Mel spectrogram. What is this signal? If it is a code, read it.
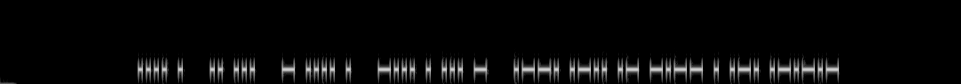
Morse code, heard as a keyed tone, about 30 wpm, 700 Hz. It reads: HE IS THE BEST PLAYER.
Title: Sentences from Top 1000 Words - Review Part 4 - 30wpm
